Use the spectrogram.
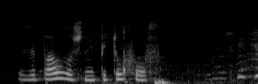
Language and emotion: Russian, neutral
